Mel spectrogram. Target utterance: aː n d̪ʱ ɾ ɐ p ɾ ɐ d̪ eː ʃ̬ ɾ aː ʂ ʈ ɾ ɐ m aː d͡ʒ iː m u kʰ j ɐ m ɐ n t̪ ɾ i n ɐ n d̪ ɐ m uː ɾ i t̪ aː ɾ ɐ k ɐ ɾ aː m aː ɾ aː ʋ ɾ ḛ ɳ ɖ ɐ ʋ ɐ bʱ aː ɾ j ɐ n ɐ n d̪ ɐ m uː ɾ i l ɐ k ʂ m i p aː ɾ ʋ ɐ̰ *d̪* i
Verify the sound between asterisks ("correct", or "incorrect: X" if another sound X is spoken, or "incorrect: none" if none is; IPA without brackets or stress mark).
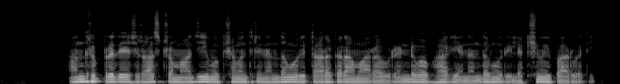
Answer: incorrect: t̪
